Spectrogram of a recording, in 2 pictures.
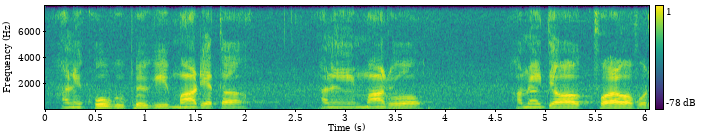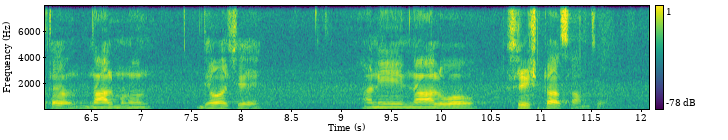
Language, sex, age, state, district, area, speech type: Goan Konkani, male, 45-60, Goa, Bardez, rural, spontaneous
